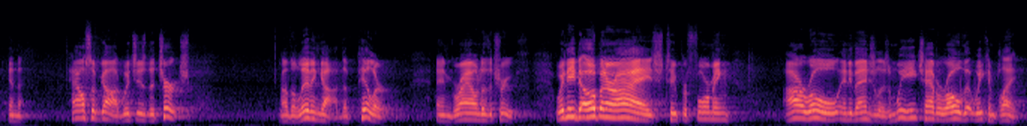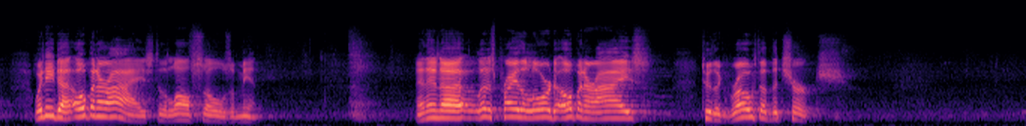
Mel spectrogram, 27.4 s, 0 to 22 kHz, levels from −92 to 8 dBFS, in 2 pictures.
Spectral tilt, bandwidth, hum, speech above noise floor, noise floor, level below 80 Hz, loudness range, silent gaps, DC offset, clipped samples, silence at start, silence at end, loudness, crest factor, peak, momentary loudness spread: -5.5 dB/octave; 8.6 kHz; none; 44 dB; -68 dBFS; under -90 dBFS; 10 LU; none; under 0.1%; under 0.1%; 0.1 s; 2.5 s; -24 LUFS; 22 dB; -4 dBFS; 18 LU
